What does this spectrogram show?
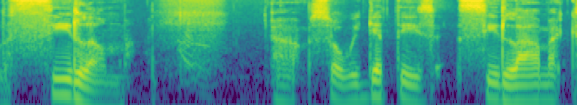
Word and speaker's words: coelom: These are called coelomic spaces. Sometimes Carlson calls them coelomic vesicles. Here's a pronunciation guide. C-lom, like Tom. Coelom, ick.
